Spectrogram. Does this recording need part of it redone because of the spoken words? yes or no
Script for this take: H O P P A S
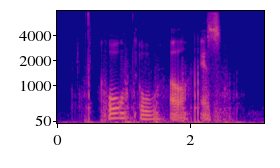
yes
